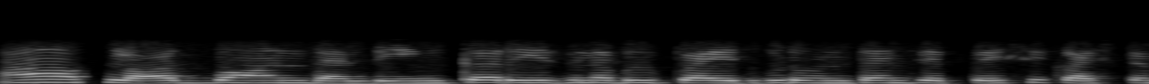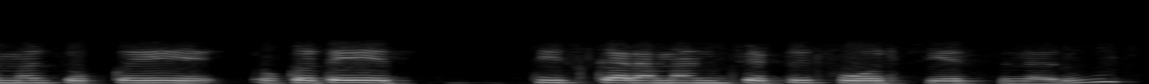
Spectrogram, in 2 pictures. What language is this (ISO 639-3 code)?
tel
